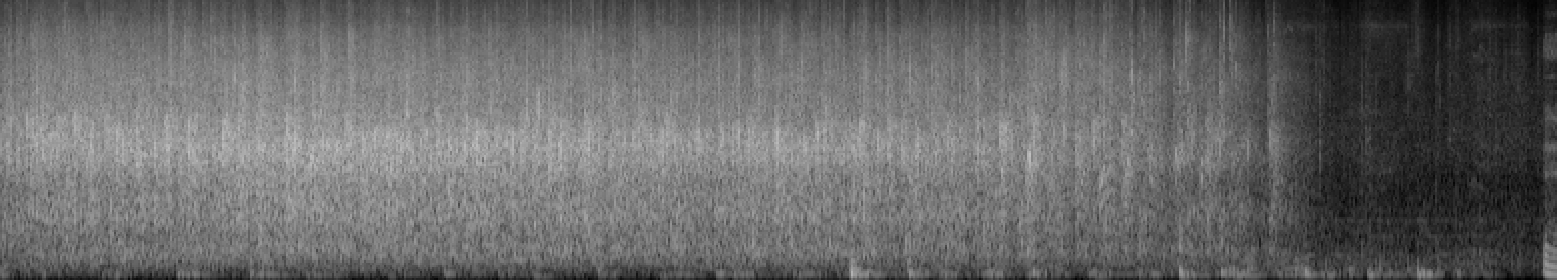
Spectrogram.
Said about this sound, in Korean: 우리 한번 박수로 환영하겠습니다.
